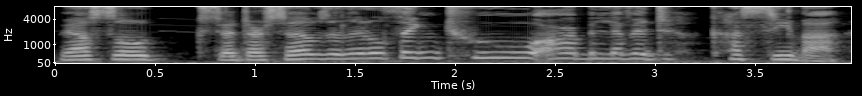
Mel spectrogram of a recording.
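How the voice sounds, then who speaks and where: A woman with a slightly high voice and a moderate pace chats casually through a video game playthrough, playfully responding to the game. Video game music plays in the background of this let's play.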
